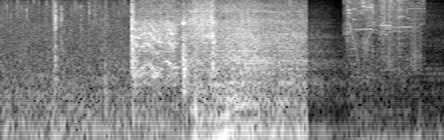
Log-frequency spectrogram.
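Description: A car engine starts with a roar.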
